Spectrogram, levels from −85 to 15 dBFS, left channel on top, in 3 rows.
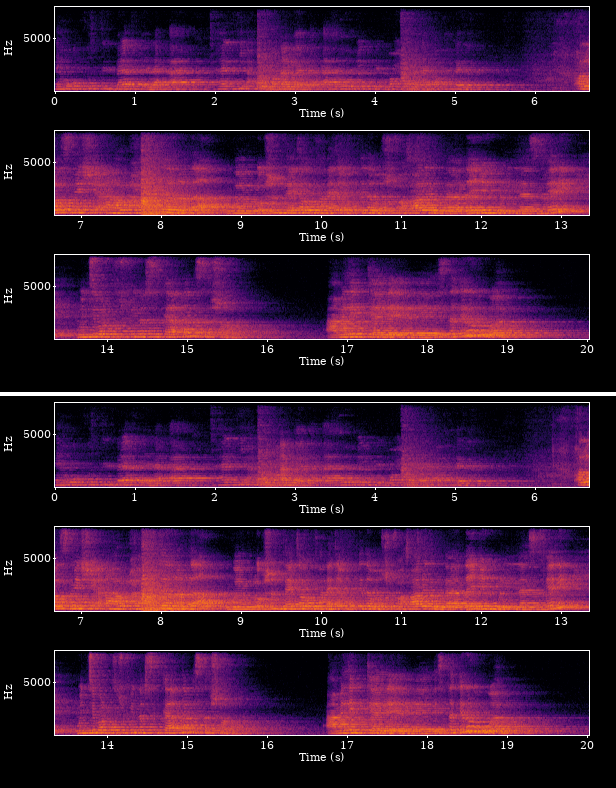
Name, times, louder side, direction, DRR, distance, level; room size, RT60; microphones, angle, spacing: voice 1, 0.0-1.6 2.0-5.2, equal, 30° left, -6 dB, 0.5 m, -27 dB
sound 1, 1.8-14.8, equal, 70° left, 1.0 m, -29 dB
voice 2, 6.3-15.6 16.7-19.0, right 1 dB, 55° right, -4 dB, 0.5 m, -19 dB
2.9 x 2.4 x 2.3 m, 2.3 s
head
